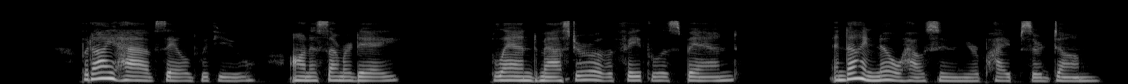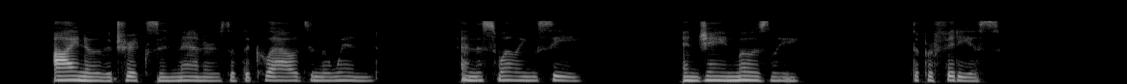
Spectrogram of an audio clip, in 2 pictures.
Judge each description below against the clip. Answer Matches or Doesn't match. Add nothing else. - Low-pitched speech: Doesn't match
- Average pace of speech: Doesn't match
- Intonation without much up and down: Matches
